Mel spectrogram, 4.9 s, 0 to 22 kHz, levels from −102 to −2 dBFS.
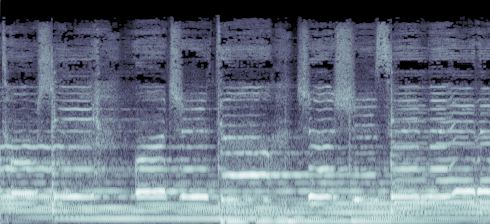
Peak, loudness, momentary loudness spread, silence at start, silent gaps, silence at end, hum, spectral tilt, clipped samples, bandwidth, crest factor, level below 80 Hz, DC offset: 0 dBFS; -13 LUFS; 4 LU; 0 s; none; 0 s; none; -5.5 dB/octave; under 0.1%; 15 kHz; 12 dB; -24 dBFS; under 0.1%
